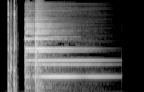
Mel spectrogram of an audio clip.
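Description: Subscribe-button sound effect: a quick double mouse-click, then a bright notification-bell ding that rings out and fades away over about a second and a half.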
